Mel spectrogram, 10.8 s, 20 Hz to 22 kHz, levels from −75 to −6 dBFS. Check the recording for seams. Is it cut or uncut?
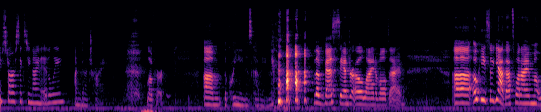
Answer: uncut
